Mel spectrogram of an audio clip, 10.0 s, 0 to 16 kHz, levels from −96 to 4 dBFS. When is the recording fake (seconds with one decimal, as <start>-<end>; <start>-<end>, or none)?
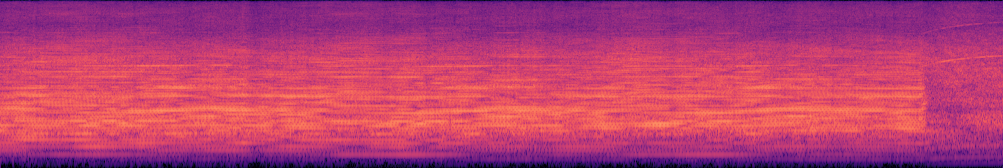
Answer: none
